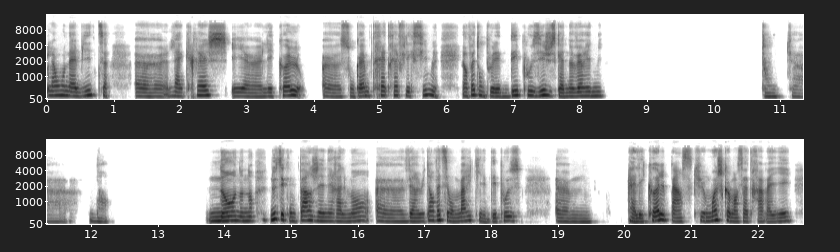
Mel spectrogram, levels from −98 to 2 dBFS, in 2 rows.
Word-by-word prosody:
là 195 0 +1
où 205 - +2
on 195 - +1
habite, 185 +4 0 0.5
heu, 160 -1 -4
la 175 -1 -3
crèche 205 +3 +2
et 170 +1 +1
heu, 155 -1 -5
l'école, 165 +6 +1 0.3
heu, 155 -2 -5
sont 155 +1 -7
quand 165 - +1
même 180 +1 -1
très 195 0 -2
très 195 +1 -3
flexibles 190 +1 -2 0.4
et - - -1
en 175 - -1
fait, 215 +1 +1
on 190 - -1
peut 170 -1 -2
les 160 0 +2
déposer 195 +4 +2
jusqu'à 185 -5 +1
9:30 175 +2 0 2.3
donc, 155 -1 -6 0.2
heu, 145 -1 -13 0.4
non. 145 -2 -9 1.5
Non, 175 +2 +6
non, 185 -2 0
non. 180 0 0 0.3
Nous, 245 - +9
c'est 235 -2 +6
qu'on 170 -6 -3
part 195 +3 +4
généralement, 170 0 -2
heu, 155 -2 -4
vers 155 +1 +1
8:00. 160 +5 -1
En - - -1
fait, 210 +1 +5
c'est 180 - 0
mon 160 - 0
mari 175 +5 0
qui 165 - -7
les 145 - -6
dépose, 180 +6 -3 0.5
hem, 145 -2 -4 0.5
à 160 -5 +1
l'école 185 +9 +5
parce 155 -3 0
que 175 - -6
moi, 170 +5 +3
je 215 - +3
commence 160 -3 +2
à 155 - -1
travailler, 155 +4 -2
170 Hz, 155 wpm, -21 LUFS, 155-190 Hz, 2.3 s, Nous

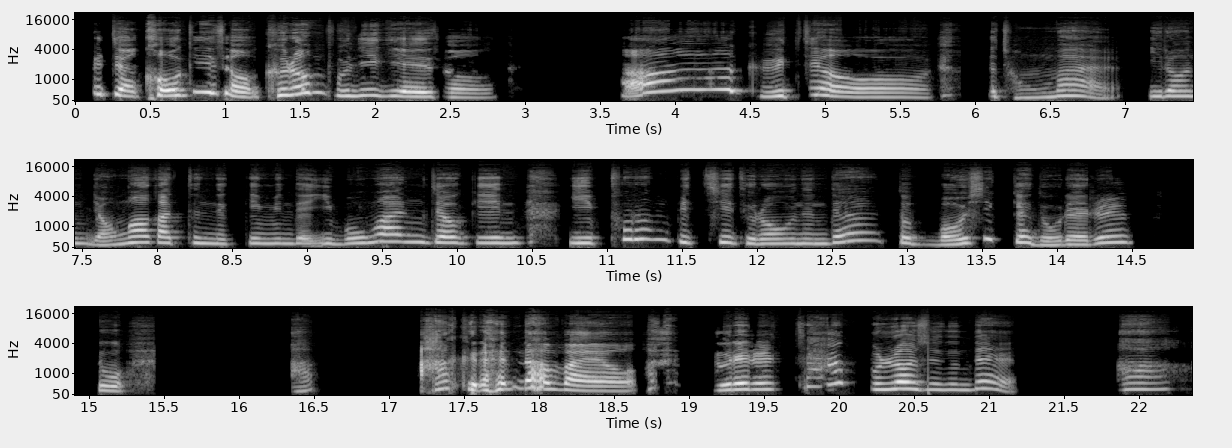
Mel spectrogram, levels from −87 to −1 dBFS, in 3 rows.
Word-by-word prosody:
그쵸. 310 -9 +3
거기서 260 - +5
그런 335 +8 +3
분위기에서 220 - +1 0.8
아 405 - +4 0.6
그죠. 210 -6 -1 0.4
그 225 - -7
정말 205 +8 -5 0.2
이런 230 -2 -3
영화 210 +12 0
같은 245 -3 -2
느낌인데 220 +1 -6
이 220 -1 -7
몽환적인 250 -1 -1 0.3
이 240 0 -2
푸른 415 - -3
빛이 270 -2 -5
들어오는데 220 +10 -4
또 240 -2 -1
멋있게 235 - -2
노래를 185 +12 -3 0.5
또 215 -3 -2 1.1
아. - - -12 0.7
아 305 - 0
그랬나 285 +5 +4
봐요. 210 -4 +4 0.5
노래를 275 +4 +4
쫙 400 - -12 0.4
불러주는데 275 0 +2 0.7
'아.' 280 +2 -8
240 Hz, 185 characters per minute, -21 LUFS, 215-280 Hz, 1.1 s, 거기서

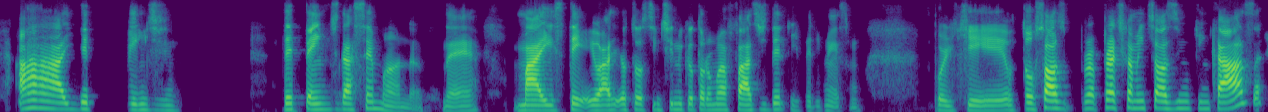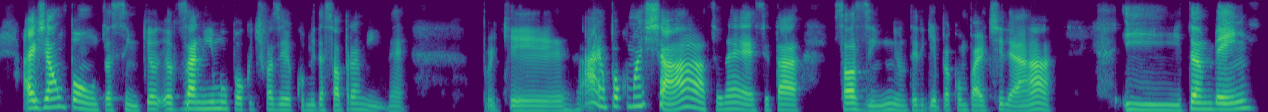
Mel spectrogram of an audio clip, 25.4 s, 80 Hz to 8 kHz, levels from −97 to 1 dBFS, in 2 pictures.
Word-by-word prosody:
Ai 185 -5 +5
depende 150 -4 -9 1.0
depende 155 0 0
da 160 -1 +3
semana, 130 - -6 0.2
né, 120 +2 -4 0.3
mas 135 -1 +5
te 150 -3 0
eu 135 - 0
a 140 0 +4
eu 145 - -5
tô 150 0 -4
sentindo 150 +1 -9
que 150 - -12
eu 150 - -1
estou 150 -1 -5
em 140 - -6
uma 145 0 -1
fase 140 -1 +2
de 150 - -11
delivery 125 -6 -9
mesmo, 115 -4 -14 0.7
porque 130 -1 -5 0.3
eu 140 0 -4
tô 165 +5 -2
só 190 +4 +7 0.5
praticamente 200 -2 +2
sozinho 185 -1 0
aqui 180 0 -17
em 175 - -12
casa, 175 - +6 0.3
aí, 200 0 +6
já 215 +2 +4
é - - +6
um 225 +1 -5
ponto, 165 -9 -2
assim, 145 -3 -9
que 145 - -10
eu 165 - -4
eu 165 - -3
desanimo 175 +2 +1
um - - -13
pouco 160 -1 -8
de - - -12
fazer 150 -1 -7
comida 140 0 -12
só 145 0 -4
para 160 +2 -9
mim, 120 -7 -16
né, 120 -1 -14 0.8
porque, 130 0 -7
ah, - - +1
é - - 0
um - - -9
pouco 235 +1 -4
mais 250 +3 -2
chato, 205 - +3
né, 160 -3 -2
você 145 +1 -15
tá 145 -1 0 0.3
sozinho, 145 -3 -2
não 130 - -17
tem 135 +1 -10
ninguém 135 -1 -11
para 140 - -9
compartilhar 140 +1 -1 0.7
e, 140 -2 -8
também 170 +2 +2
150 Hz, 160 wpm, -23 LUFS, 135-170 Hz, 1.0 s, só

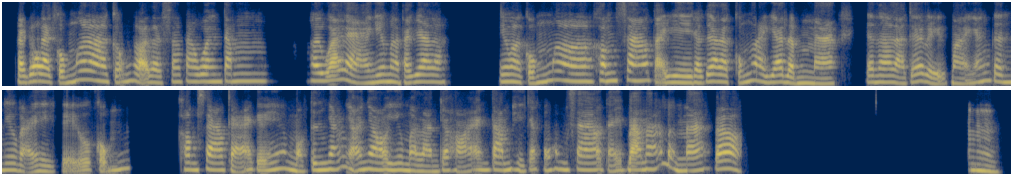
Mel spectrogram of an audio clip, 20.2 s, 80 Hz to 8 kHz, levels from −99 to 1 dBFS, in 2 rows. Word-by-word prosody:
Thật 220 - +6
ra 255 - +5
là 245 -2 +7
cũng, 205 +5 -1
à, 300 -4 +3
cũng, 250 +5 -4
gọi - - +4
là, 220 -1 0
sao 245 +3 -6
ta? 250 0 -3
Quan 250 0 0
tâm 265 0 -4 0.4
hơi 270 0 +4
quá 155 - +3
đà, 200 -1 +2
nhưng 245 +4 -1
mà 230 -2 +1
thật 205 - +1
ra 245 0 +3
là 235 -1 -3 0.5
nhưng 250 0 0
mà 240 -2 +2
cũng, 225 +9 -2
ờ, 260 -4 +2
không 280 0 +2
sao, 280 0 +2
tại - - +1
vì 215 -1 +1
thật 215 -1 +1
ra 250 0 +4
là 240 - +4
cũng 230 +2 -5
là 275 -3 +1
gia 230 +1 +2
đình 200 -3 +2
mà. 185 0 0 0.3
Cho 230 - -2
nên 230 0 +1
là 200 -3 +1
cái 250 +6 -1
việc 195 -6 -1
mà 190 -1 -3
nhắn 260 +4 -5
tin 245 -4 -2
như 235 0 -3
vậy 195 -1 -3
thì, 190 -2 -6
kiểu, 120 +1 -3
cũng 250 +5 -3 0.5
không 245 -2 -1
sao 235 -1 +2
cả, 125 - 0
kiểu, - - -1
như 265 +4 -1
một 225 -5 0
tin 235 0 +1
nhắn 255 +4 -1
nhỏ - - 0
nhoi, 245 -3 +2
nhưng 230 -1 0
mà 210 -1 +1
làm 185 -1 -2
cho 225 - -1
họ 225 -6 -3
an 235 +1 -2
tâm 240 0 +1
thì 230 -5 -5
chắc - - -5
cũng 225 - -3
hông 255 -3 -3
sao, 235 0 0
tại - - -4
ba - - +5
má 260 +1 0 0.2
mình 210 - -1
mà, 220 +6 0
phải 275 +1 +6
hông? 280 - +5 2.3
Ừm. 210 -6 -1
235 Hz, 235 wpm, -25 LUFS, 215-255 Hz, 2.3 s, là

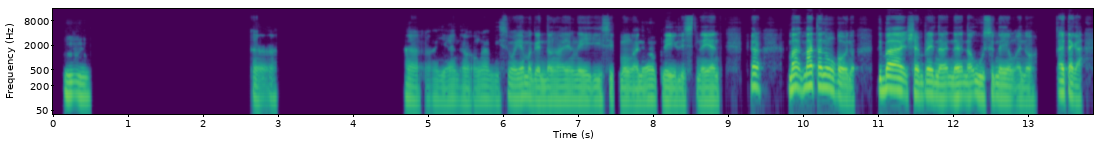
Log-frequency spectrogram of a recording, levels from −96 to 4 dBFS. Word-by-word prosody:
Mm. 120 -4 -3 2.2
Oo. - - -9 1.7
Oo 95 -1 -10
'yan, 95 +1 -10
oo 85 0 -10
nga 95 - -8
mismo, 90 +3 -10
'yan 100 +2 -2
maganda 95 0 -4
nga 95 - -5
'yang 95 - -5
naiisip 95 -1 -5
mong 90 -2 -3
ano, 95 +2 -3
playlist 90 -1 -5
na 90 - -2
'yan. 90 -1 -1 0.5
Ah, 195 - +6 0.4
ma 180 +2 +6
matanong 185 -3 +6
ko - - +3
ano, 90 - -5 0.3
'di - - +4
ba 165 -4 +9
siyempre 125 0 +3
na 110 -1 0
na 110 +1 +3
nauso 115 -1 -1
na 110 -2 0
'yung 100 -2 -3
ano 90 -1 -6 0.3
ay - - +5
teka, - - +1
95 Hz, 145 wpm, -21 LUFS, 90-115 Hz, 2.2 s, ba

